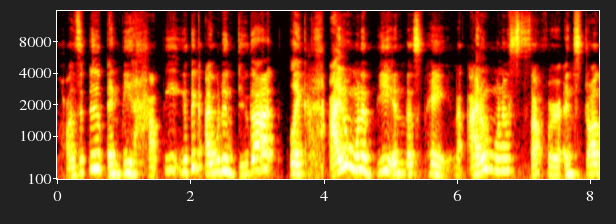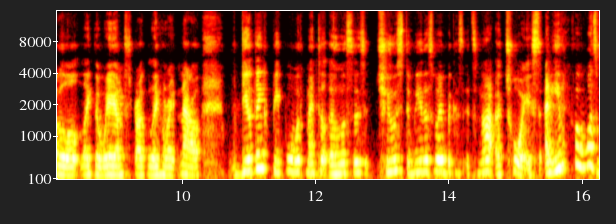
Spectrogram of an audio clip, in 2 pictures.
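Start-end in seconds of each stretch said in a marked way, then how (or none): none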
